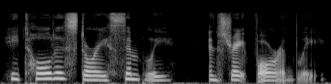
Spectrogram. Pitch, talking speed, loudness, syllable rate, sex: 215 Hz, 125 wpm, -20 LUFS, 4.1 syllables/s, female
